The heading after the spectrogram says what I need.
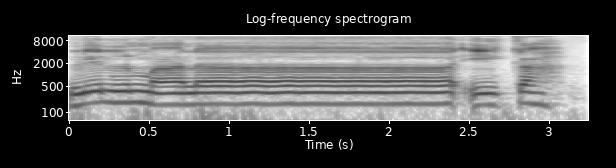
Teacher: jika kita berhenti, lilmalaikah ta marbuta ini menjadi huruf ha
